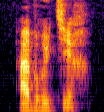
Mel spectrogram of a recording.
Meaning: 1. to render idiotic; to turn into idiots 2. to blunt or deaden the mind 3. to overwhelm, to devastate 4. to return to a brutish or bestial state
- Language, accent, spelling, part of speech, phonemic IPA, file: French, France, abrutir, verb, /a.bʁy.tiʁ/, LL-Q150 (fra)-abrutir.wav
